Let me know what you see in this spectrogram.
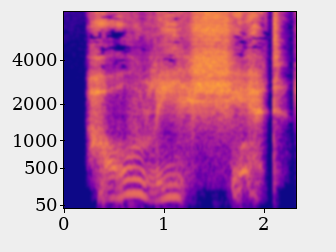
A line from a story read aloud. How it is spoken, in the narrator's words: Shovel hissed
